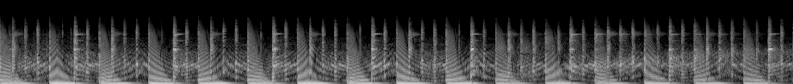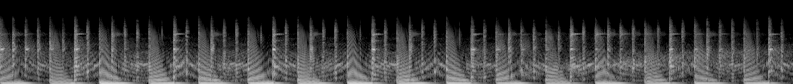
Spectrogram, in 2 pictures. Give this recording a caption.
Zero Loop 10 - 120bpm
Loop, Zero, Distorted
